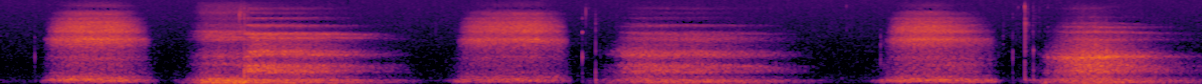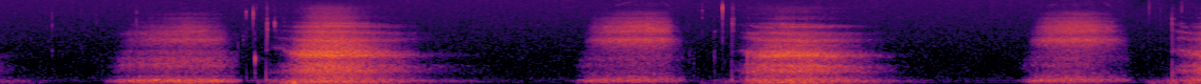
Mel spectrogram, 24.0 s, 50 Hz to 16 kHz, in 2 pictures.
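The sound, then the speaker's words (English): Deep cleansing breaths during a guided meditation, drawn in through the nose and let out through the mouth. The breaths come as a slow, steady series of many soft, airy swells with brief quiet gaps between them, and no talking. “Let's begin to take some deep breaths, 7, in through your nose and out through your mouth, cleansing breaths.”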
